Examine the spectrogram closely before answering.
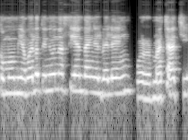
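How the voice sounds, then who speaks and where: High in pitch, a woman's voice shows ordinary variation. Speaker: artisan entrepreneur. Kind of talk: interview.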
